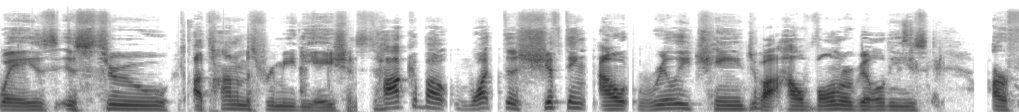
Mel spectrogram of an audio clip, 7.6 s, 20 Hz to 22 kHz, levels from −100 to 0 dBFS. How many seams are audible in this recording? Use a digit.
2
